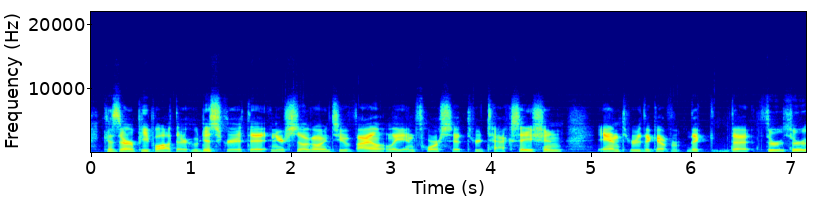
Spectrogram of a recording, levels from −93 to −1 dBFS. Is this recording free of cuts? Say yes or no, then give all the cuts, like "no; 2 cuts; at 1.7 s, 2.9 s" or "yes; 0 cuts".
yes; 0 cuts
